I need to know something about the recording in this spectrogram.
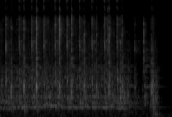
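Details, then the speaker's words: Sewing machine stitching a gift bag after the needle hit a pin and bent: quick, uneven clicking stitches about four per second with sharp metallic ticks as the bent needle strikes something it shouldn't. "Hear that noise? That's the sound of the needle hitting something it's not supposed to be hitting, so I bent it."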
